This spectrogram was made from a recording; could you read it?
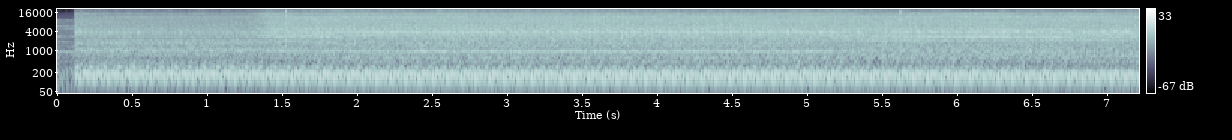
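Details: Allison V730 transmission motorhome diesel at fast idle before revving to 1900–2000 RPM cruise, listened outside at the power steering pump: deep steady drone with a faint thin whine, suspected source of the highway-speed rear-bedroom whine.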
